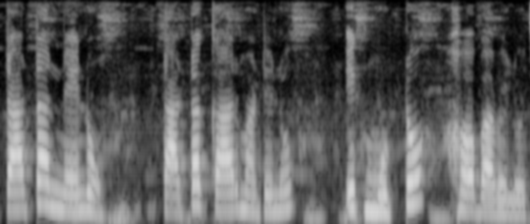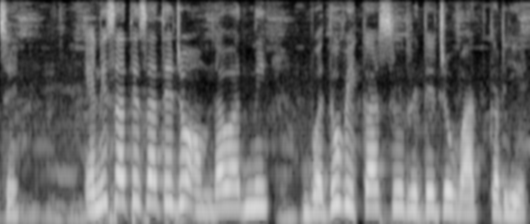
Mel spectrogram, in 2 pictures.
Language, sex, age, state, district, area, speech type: Gujarati, female, 30-45, Gujarat, Ahmedabad, urban, spontaneous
